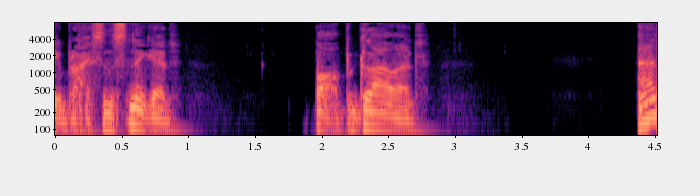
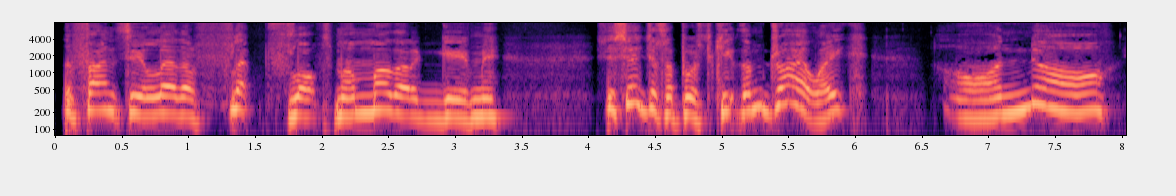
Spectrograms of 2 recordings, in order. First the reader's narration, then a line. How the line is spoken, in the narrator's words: moaned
